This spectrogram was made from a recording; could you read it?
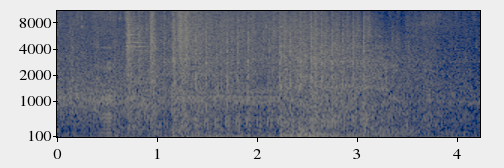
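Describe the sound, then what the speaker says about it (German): Heavy, booming gunfire in the video game GTA V with sharp cracks and low thuds, a few loud blasts over a rumbling background, with faint voices mixed in. "Ein gut gezielter Schuss."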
